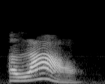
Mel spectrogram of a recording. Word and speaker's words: allow: 这里的字母 ow 读音要变化读作 ow allow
